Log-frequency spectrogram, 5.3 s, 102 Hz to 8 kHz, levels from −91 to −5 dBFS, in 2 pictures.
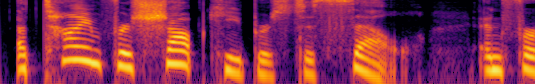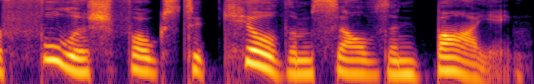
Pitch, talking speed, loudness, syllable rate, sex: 210 Hz, 170 wpm, -19 LUFS, 4.0 syllables/s, female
